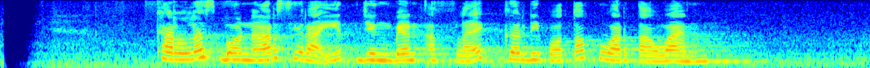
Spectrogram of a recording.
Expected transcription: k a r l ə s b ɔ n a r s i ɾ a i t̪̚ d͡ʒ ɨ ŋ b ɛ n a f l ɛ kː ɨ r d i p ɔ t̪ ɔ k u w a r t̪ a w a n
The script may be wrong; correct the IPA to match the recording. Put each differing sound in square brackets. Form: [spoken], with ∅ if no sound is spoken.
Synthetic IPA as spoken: k a r l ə s b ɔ n a r s i ɾ a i t̪̚ d͡ʒ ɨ ŋ b ɛ n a f l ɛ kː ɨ r d i p ɔ t̪ ɔ k u w a r t̪ a w a n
